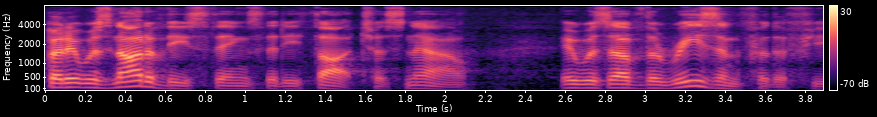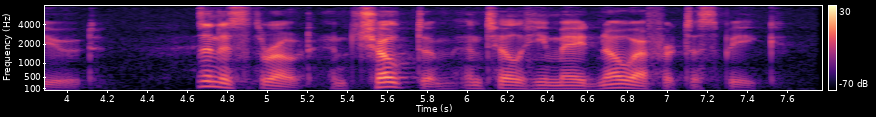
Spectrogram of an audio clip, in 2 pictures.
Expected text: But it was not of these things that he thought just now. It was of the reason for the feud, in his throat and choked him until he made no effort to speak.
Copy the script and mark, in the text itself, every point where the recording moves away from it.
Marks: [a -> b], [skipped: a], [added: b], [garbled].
But it was not of these things that he thought just now. It was of the reason for the feud, in his throat and choked him until he made no effort to speak.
